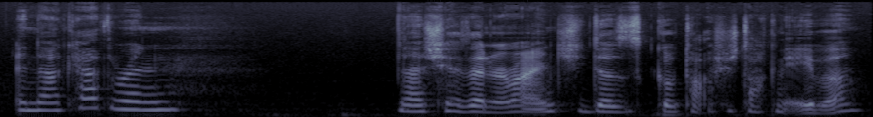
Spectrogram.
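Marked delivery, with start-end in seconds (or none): none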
